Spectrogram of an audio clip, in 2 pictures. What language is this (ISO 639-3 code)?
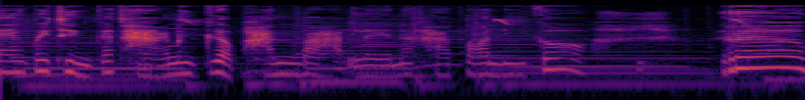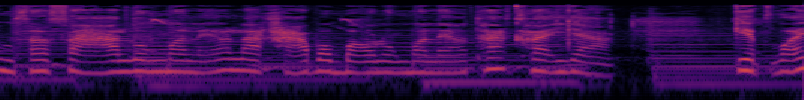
tha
